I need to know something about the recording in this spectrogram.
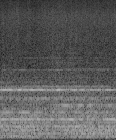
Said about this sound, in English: Just as he had suspected, it had poured. There was thunder, lightning.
